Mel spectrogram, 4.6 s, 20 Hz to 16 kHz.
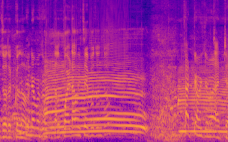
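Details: At a cattle market, Ambari Haat in Dinajpur, 22 April 2024, with Friesian and cross-breed bull calves on sale, a sustained level moo of about two seconds is followed by a brief second call amid voices and crowd noise.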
